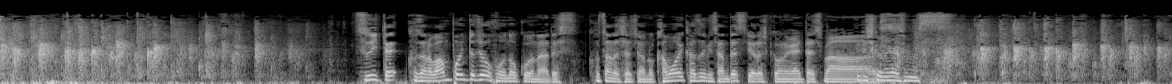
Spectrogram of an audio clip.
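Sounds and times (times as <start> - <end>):
applause: 0.0 - 3.3, 8.6 - 11.7
speech: 3.6 - 9.7.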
